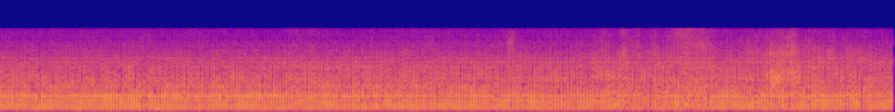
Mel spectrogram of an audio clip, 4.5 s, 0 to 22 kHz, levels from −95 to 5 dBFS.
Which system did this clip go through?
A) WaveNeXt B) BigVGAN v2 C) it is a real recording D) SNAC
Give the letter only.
A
